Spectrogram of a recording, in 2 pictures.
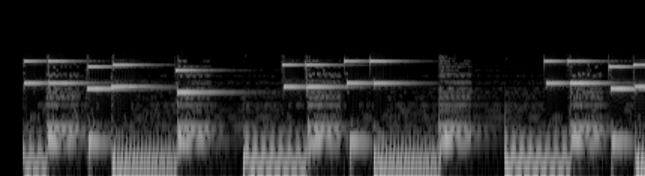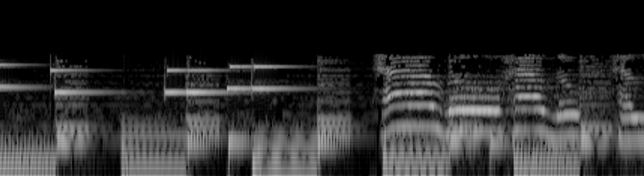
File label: Hello Song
